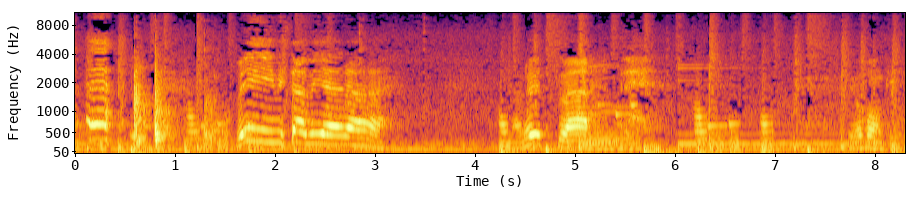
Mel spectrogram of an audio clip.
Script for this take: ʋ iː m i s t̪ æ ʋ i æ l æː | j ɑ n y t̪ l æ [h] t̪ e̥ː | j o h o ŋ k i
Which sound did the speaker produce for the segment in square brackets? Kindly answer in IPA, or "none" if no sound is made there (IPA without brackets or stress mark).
h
